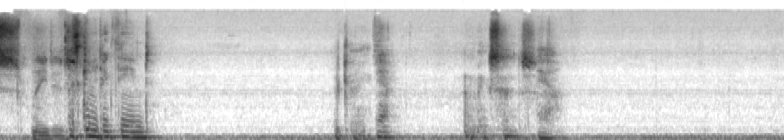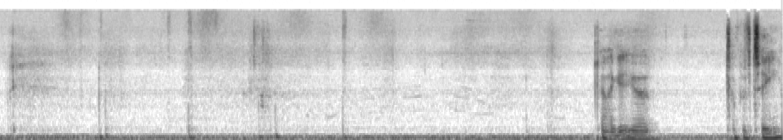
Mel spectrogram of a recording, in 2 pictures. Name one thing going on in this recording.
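A man speaks calmly nearby, in short bursts.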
